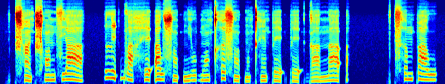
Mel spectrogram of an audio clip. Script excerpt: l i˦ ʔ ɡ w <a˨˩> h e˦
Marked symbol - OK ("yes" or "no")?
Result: yes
